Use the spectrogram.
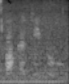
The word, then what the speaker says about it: Whakatipu: The reason for the difference in the pronunciation is the presence of an H following the W in the Te Reo spelling, and in Te Reo Māori, the WH combination produces a pronunciation like the letter F in English.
